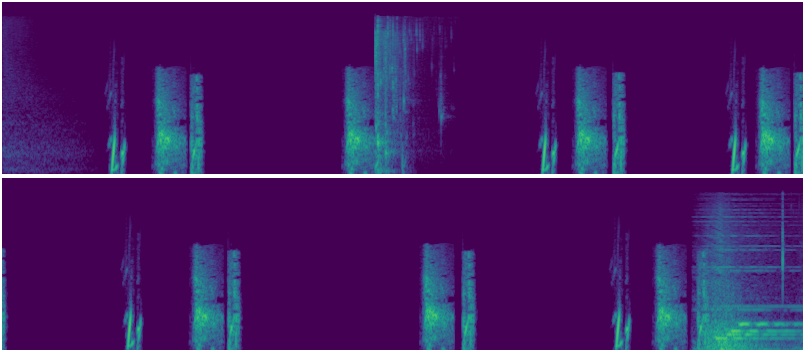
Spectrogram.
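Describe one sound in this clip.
A bubble is shot with a soft whoosh.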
